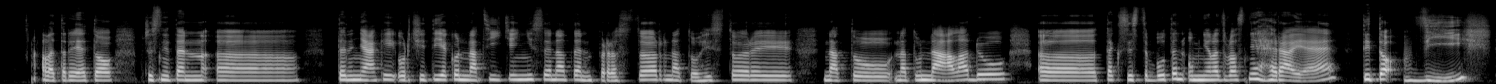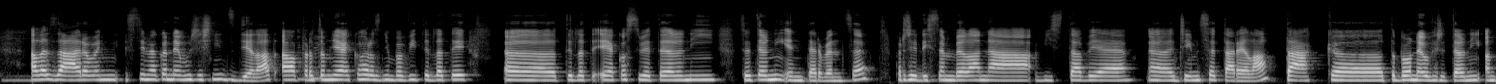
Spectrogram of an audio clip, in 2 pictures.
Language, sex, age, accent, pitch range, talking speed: Czech, female, 20-39, native, 185-215 Hz, 130 wpm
